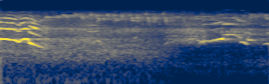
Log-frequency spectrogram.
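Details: Yellow-tailed Black Cockatoo (Calyptorhynchus funereus), large Australian forest bird, gives a long, mournful wail sliding downward, then a second rising, drawn-out cry near the end.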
